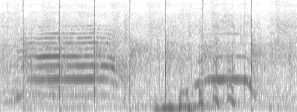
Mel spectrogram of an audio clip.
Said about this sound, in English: Yeah. You can clap. It's okay.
